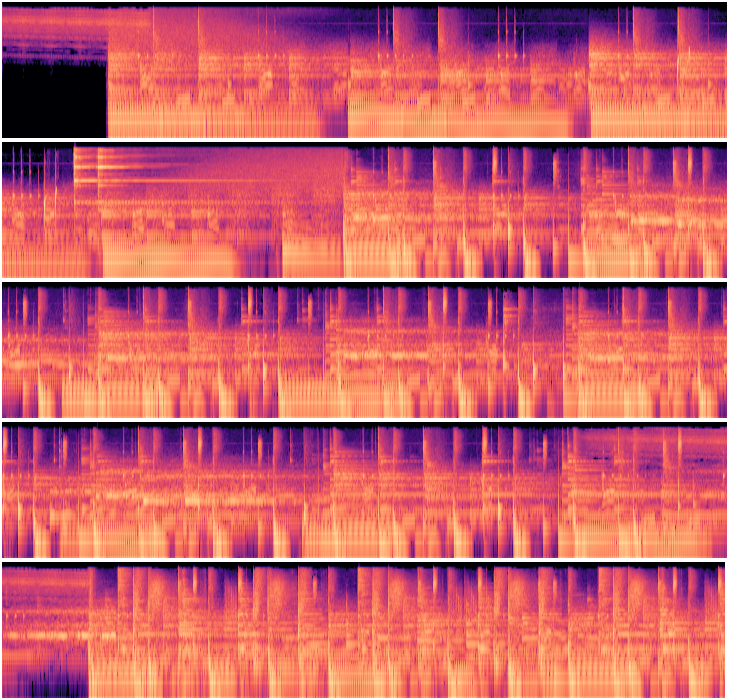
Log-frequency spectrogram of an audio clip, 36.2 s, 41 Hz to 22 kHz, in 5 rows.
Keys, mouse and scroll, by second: 0.3 click, 5.9 ctrl+d, 7.4 click, 11.8 shift+Right, 13.0 ctrl+t, 13.5 Right, 14.7 shift+Down, 15.9 Up, 16.4 shift+Up, 19.4 Down, 20.7 Right, 22.1-25.2 drag, 25.5 ctrl+j, 26.0 click, 27.2 shift+Right, 28.4 ctrl+z, 28.8 Right, 30.9 Down, 32.4 click.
